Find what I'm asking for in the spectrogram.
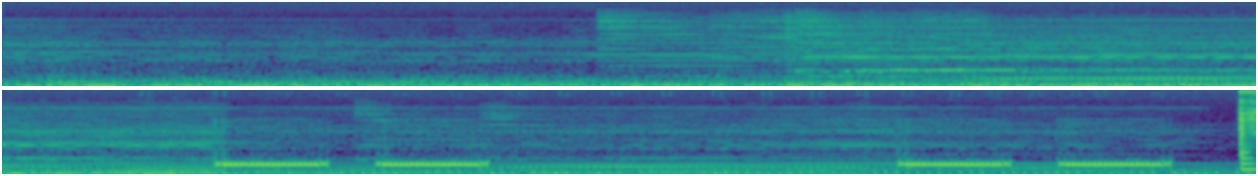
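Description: Phone ringing during a call, with a low background hum under repeated short electronic ring tones that come in pairs, close and clear, with no talking.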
